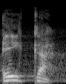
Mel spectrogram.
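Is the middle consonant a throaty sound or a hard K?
hard K. The middle consonant is a hard K sound. "Se você for para a Europa, por influência alemã, polaca, Yiddish, eles vão falar Eika"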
